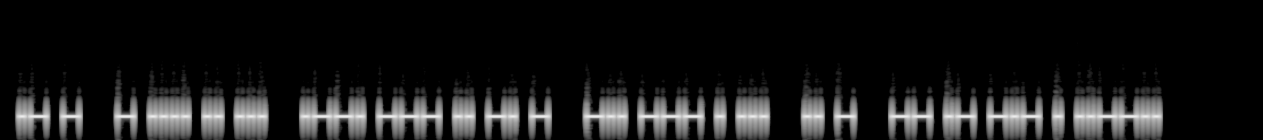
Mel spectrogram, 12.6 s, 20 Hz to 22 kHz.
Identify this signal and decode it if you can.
Morse code, heard as a keyed tone, about 22 wpm, 700 Hz. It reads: AT THIS POINT DOES IT MAKE?
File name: practice / 22wpm / Sentences with 8-Word Phrases - 22wpm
